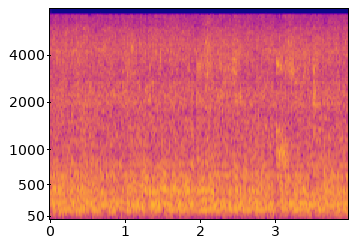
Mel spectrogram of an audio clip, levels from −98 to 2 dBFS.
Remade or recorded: remade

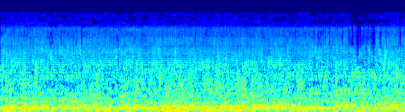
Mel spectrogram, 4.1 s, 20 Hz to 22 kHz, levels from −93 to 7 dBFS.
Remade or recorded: remade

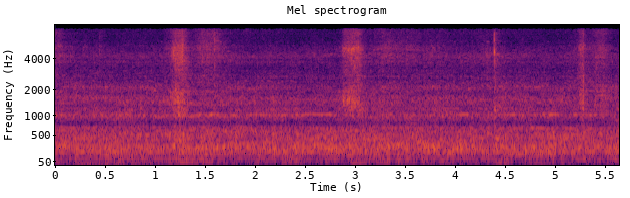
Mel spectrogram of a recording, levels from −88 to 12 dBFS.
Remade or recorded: remade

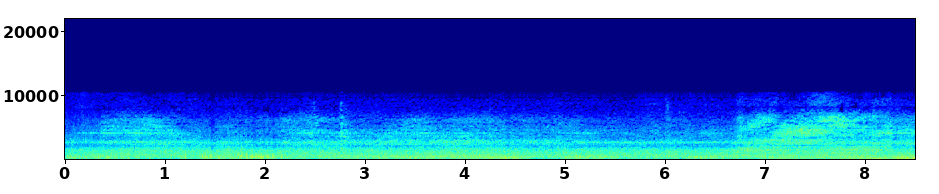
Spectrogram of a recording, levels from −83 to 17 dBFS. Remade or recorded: recorded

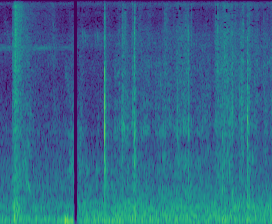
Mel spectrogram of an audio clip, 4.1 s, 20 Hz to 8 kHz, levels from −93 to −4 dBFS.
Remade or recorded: recorded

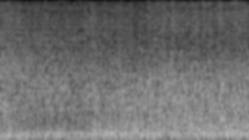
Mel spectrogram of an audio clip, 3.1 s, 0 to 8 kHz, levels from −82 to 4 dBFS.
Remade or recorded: remade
